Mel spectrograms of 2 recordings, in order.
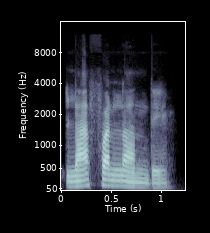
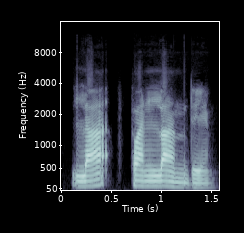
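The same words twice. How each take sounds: First: La Finlande with a nasal in vowel in Fin. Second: Said in the usual way. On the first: Shown as a demonstration. Teacher correcting the nasal vowel in Finlande. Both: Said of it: "la nasalisation ici".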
